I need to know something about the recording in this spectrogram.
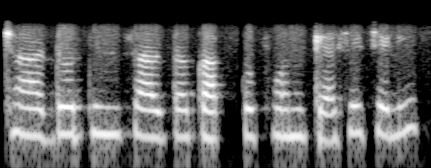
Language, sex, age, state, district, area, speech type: Hindi, female, 30-45, Uttar Pradesh, Sonbhadra, rural, conversation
